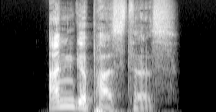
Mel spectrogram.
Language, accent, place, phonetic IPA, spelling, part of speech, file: German, Germany, Berlin, [ˈanɡəˌpastəs], angepasstes, adjective, De-angepasstes.ogg
- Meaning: strong/mixed nominative/accusative neuter singular of angepasst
